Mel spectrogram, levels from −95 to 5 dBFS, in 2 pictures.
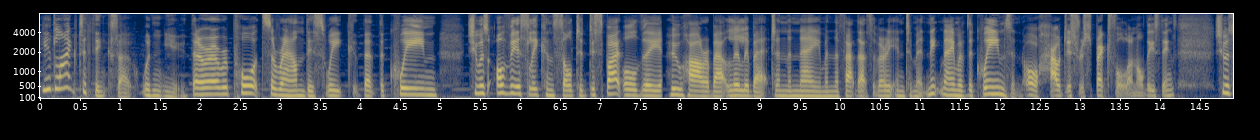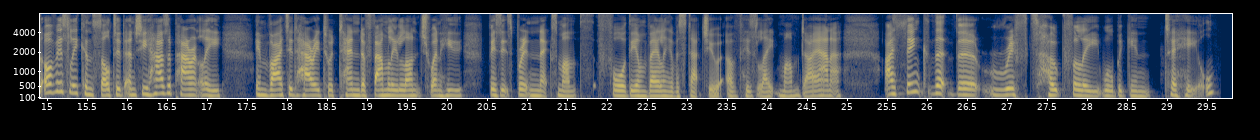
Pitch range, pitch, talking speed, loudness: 175-220 Hz, 190 Hz, 185 wpm, -20 LUFS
